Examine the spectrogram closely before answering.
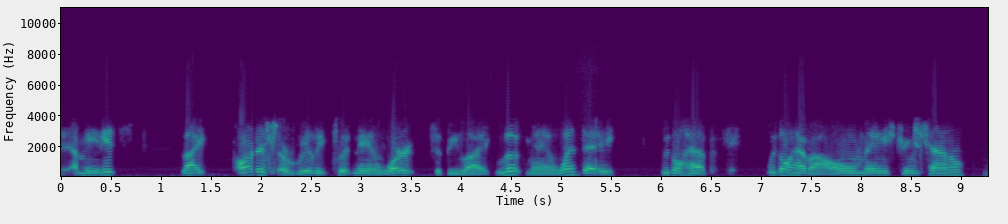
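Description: A man with a fairly high pitch, fairly even intonation, and a Southern US accent. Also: moderate pace. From Alabama (Troy area). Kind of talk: casual chat.

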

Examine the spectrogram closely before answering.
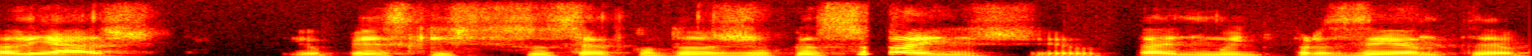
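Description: A man's high voice, its pitch moving in an ordinary way. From Portugal, Vila Franca de Xira near Lisbon. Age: 40s. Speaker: seminarian about to be ordained deacon. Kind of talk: radio interview.

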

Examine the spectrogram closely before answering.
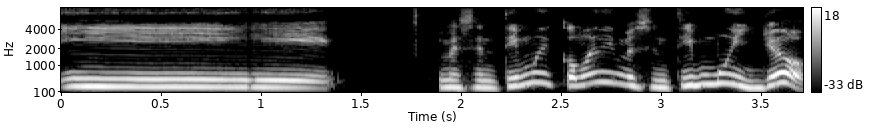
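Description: Lively intonation marks a woman's fairly high voice, which sounds dry and close with no echo. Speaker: podcast host. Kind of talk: casual chat.

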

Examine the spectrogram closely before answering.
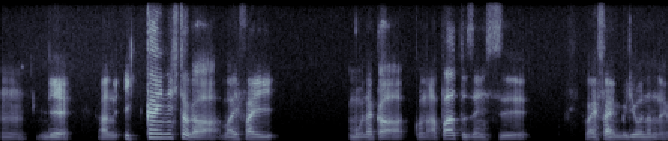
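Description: The voice has a bright, sharp tone and moves at a very slow pace, with ordinary pitch variation and big swings in loudness. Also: man, medium pitch for a man. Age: 20s. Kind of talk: casual chat. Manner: playful.

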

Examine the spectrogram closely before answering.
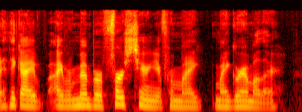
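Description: A woman talks in a New York accent with ordinary pitch variation. The recording is very clean, with a silent background. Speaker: guest. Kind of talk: casual banter.

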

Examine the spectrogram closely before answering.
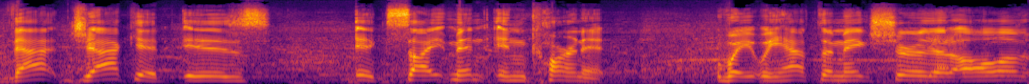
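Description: Against noticeable background noise, a high-pitched man talks at a fairly quick pace. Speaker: podcast host. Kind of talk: red carpet interviews and intro. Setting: live event. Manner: animated.

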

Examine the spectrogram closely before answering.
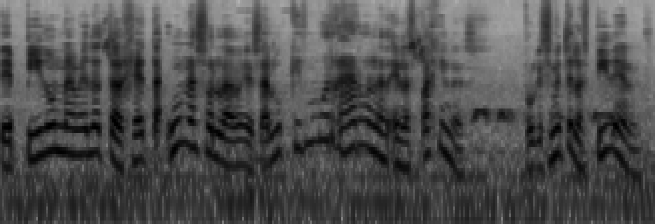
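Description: A man talks at a high pitch with very wide pitch swings. Noticeable background noise is present. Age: young. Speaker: software architect and innovation coach. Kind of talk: casual interview chat.

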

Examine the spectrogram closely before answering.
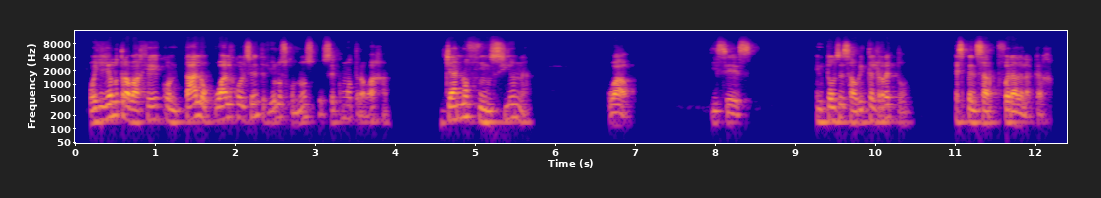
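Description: Breathing somewhat audibly into his words, a man speaks in a fairly high pitch at a fairly slow pace. He takes long, frequent pauses. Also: ordinary pitch variation. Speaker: credit and collections operations manager. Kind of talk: interview. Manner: talkative.

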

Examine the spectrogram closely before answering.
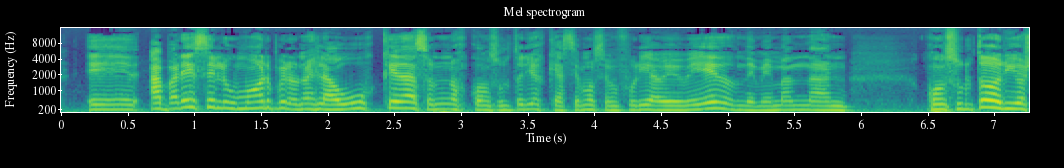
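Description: On a very clean recording with a silent background, a woman with an ordinary speaking voice talks at a fairly quick pace with ordinary pitch variation. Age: 30s. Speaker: comedian. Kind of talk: casual interview.

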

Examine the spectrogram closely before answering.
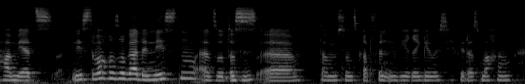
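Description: Speaking in a normal speaking voice, a woman uses a medium pitch with ordinary pitch variation. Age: 20s. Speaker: nursery teacher and church youth co-leader. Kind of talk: casual interview.

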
